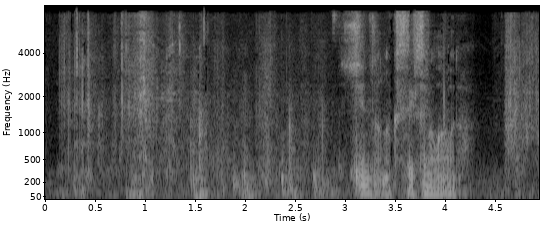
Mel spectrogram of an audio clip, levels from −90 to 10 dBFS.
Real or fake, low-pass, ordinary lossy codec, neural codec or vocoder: fake; 7.2 kHz; AAC, 32 kbps; codec, 16 kHz in and 24 kHz out, 2.2 kbps, FireRedTTS-2 codec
